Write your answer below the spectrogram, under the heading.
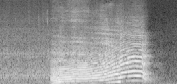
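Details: A single cow moo lasting about two seconds, a rich harmonic tone that climbs slightly and then dips at the end before cutting off into near silence.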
